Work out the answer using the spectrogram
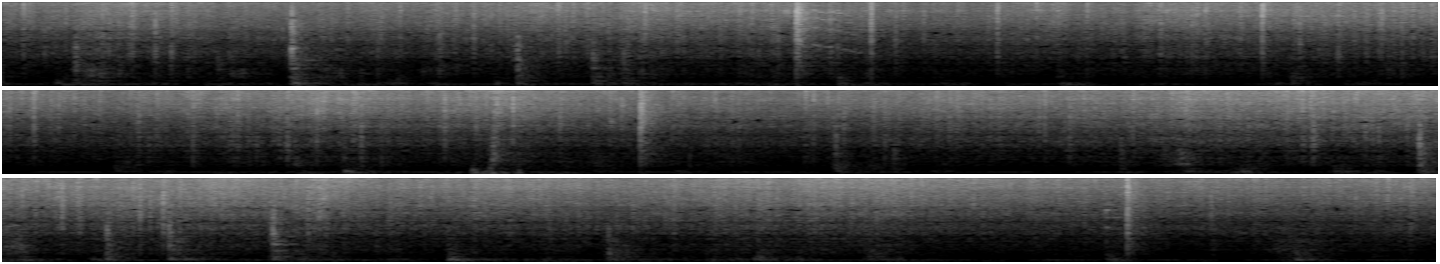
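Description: Diced onions and garlic sizzling in oil in a frying pan as they are stirred with a wooden spoon, a steady hiss with a few sharp clicks of the spoon against the pan now and then.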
